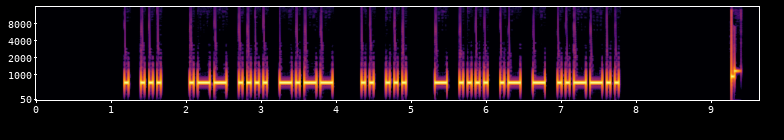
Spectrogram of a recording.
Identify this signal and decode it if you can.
Morse code, heard as a keyed tone, about 21 wpm, 700 Hz. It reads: ES WHY IS THAT?
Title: Sentences from Top 200 Words and Abbreviations 22wpm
